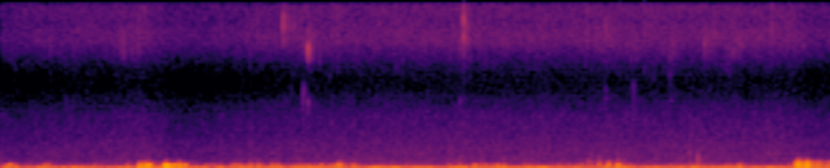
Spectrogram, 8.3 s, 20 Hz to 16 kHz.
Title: stomach growling 5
